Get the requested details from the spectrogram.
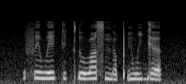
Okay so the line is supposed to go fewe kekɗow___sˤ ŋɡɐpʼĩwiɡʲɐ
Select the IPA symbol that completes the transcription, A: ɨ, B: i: A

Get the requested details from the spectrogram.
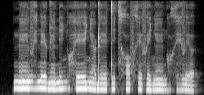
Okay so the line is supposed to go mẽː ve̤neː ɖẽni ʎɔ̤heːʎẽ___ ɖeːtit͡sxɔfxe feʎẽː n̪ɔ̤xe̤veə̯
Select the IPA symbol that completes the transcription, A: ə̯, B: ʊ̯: A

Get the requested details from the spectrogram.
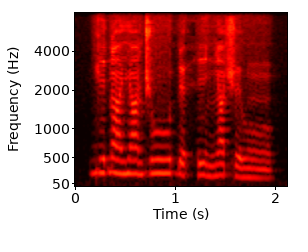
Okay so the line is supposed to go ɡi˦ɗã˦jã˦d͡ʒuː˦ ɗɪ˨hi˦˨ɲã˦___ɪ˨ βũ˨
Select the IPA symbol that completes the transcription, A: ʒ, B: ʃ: B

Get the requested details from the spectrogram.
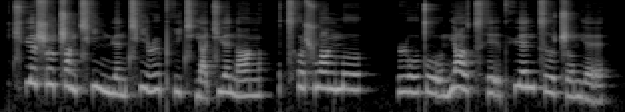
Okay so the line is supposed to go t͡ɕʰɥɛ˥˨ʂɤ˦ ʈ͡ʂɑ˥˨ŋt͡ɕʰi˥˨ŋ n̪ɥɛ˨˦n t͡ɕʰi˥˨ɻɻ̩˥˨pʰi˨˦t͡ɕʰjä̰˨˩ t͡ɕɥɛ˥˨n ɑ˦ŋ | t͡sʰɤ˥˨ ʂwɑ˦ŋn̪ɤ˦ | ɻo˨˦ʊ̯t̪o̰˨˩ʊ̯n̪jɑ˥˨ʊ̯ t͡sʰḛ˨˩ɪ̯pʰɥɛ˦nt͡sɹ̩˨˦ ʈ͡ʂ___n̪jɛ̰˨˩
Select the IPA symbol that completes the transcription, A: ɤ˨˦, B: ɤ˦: A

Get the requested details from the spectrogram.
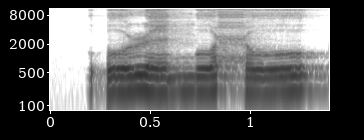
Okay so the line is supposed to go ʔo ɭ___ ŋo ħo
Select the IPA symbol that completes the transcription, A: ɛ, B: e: A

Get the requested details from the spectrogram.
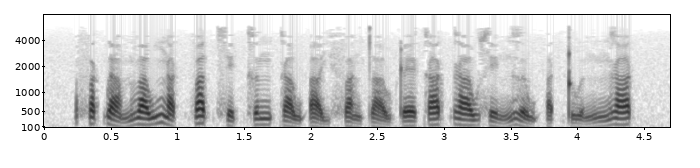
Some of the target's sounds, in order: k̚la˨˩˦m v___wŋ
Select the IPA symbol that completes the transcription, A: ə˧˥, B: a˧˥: B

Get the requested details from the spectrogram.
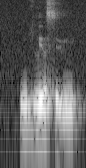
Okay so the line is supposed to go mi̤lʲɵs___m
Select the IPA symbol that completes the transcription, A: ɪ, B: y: B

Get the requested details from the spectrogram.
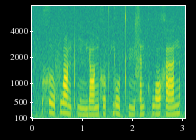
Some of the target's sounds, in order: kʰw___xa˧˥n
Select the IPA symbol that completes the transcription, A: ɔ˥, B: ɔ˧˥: B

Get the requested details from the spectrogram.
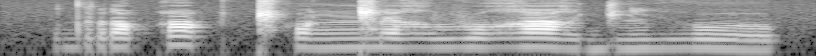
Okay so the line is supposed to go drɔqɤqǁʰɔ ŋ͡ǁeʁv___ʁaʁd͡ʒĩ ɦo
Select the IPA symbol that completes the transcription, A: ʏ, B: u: B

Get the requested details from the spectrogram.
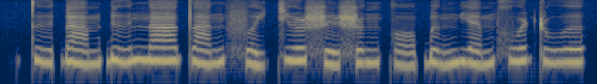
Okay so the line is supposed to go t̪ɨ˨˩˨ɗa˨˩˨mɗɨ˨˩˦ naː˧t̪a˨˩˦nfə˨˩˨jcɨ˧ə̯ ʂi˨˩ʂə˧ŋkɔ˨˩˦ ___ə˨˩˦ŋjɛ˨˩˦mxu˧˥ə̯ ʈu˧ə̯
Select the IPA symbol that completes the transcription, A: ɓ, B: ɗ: A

